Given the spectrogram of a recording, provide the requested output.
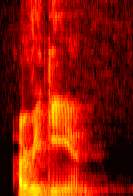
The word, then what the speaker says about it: Guillen: and Harvey Guillen. Did I say his name right? I think I said his name right. – Harvey Guillen. – Guillen. I came very close to not fucking that name up.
